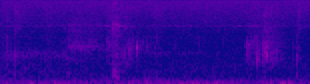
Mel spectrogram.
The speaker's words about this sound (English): Tonight, I'm walking down a sandy path in Key Largo, just the first key of the Florida Keys.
